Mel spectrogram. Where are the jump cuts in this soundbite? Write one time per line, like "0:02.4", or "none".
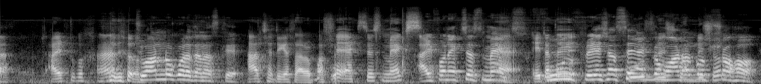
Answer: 0:03.4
